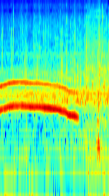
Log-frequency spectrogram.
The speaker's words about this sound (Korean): 여러분 기립박수 부탁드립니다. 볼륨에 정말 엄청난 배우님이 오셨어요.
